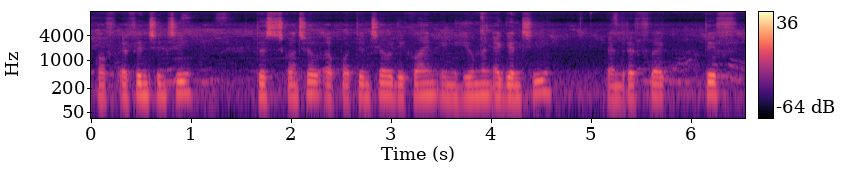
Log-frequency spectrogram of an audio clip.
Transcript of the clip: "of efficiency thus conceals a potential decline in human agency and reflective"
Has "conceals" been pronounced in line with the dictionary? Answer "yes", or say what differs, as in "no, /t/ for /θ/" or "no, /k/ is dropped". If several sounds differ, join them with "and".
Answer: no, /z/ is dropped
